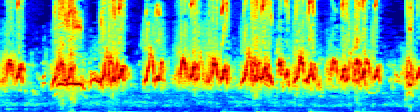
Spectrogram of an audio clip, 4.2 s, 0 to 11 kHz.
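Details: Osprey calling at the nest at Dunrovin Ranch on the morning of 24 July 2018, with a headless fish. Rapid, insistent high chirps come in close succession, each a sharp, slightly wavering whistle, nearly continuous throughout.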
